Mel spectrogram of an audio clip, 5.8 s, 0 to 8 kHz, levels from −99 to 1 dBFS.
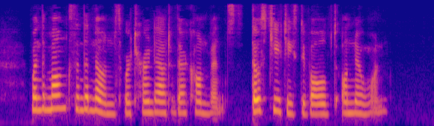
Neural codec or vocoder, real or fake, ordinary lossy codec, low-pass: codec, 44.1 kHz, 7.8 kbps, DAC; fake; MP3, 48 kbps; 7.2 kHz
